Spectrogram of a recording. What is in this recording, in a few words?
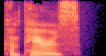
"compares", us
